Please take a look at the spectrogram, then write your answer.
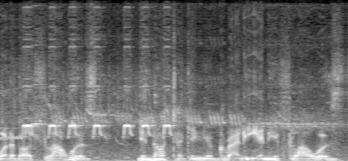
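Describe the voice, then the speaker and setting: Against loud background noise, a man performs a cartoonish character voice at a moderate pace. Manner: sly, coaxing.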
